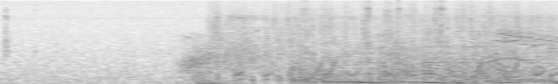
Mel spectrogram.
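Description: Paint splatters with wet squelching bursts.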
